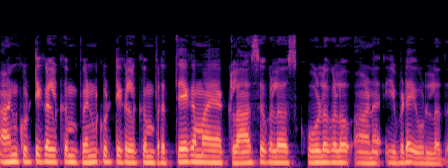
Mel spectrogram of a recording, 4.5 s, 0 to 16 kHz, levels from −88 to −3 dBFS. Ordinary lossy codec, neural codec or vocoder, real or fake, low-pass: AAC, 64 kbps; none; real; 7.2 kHz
